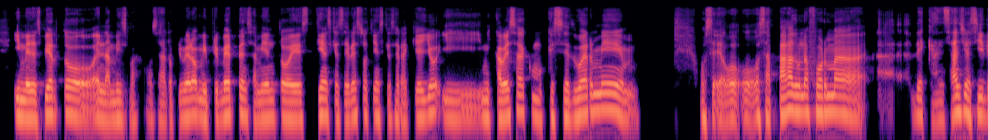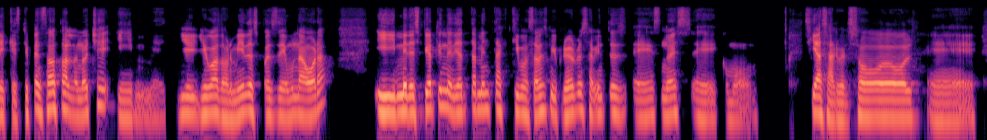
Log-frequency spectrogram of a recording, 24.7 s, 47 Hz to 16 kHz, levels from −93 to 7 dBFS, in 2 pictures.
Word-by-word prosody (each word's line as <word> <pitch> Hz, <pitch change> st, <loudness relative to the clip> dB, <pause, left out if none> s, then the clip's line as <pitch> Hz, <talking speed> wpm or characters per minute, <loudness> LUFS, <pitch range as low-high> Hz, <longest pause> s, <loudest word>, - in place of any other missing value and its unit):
y 135 Hz, -, +1 dB
me 125 Hz, -1 st, +6 dB
despierto 135 Hz, +2 st, +2 dB
en 120 Hz, -, +1 dB
la 110 Hz, -, 0 dB
misma. 115 Hz, -1 st, -5 dB
O 125 Hz, -, -14 dB
sea, 110 Hz, -2 st, -8 dB
lo 105 Hz, -, -10 dB
primero 125 Hz, +5 st, +2 dB
mi 125 Hz, -2 st, 0 dB
primer 130 Hz, +2 st, +1 dB
pensamiento 120 Hz, -2 st, 0 dB
es: 115 Hz, 0 st, +1 dB
"Tienes 135 Hz, -1 st, +1 dB
que -, -, -9 dB
hacer 115 Hz, +1 st, -3 dB
esto, 130 Hz, +1 st, -4 dB
tienes 125 Hz, -1 st, -5 dB
que 115 Hz, -, -9 dB
hacer 115 Hz, -1 st, -6 dB
aquello". 125 Hz, +8 st, -1 dB
Y 115 Hz, -, -6 dB
mi 125 Hz, -2 st, -2 dB
cabeza 130 Hz, +6 st, +2 dB
como 130 Hz, -4 st, -7 dB
que 125 Hz, -, -6 dB
se 125 Hz, +1 st, -2 dB
duerme, 155 Hz, +4 st, +2 dB, 1.0 s
o 120 Hz, -, -4 dB
sea, -, -, -3 dB
o 120 Hz, +2 st, 0 dB
o 125 Hz, 0 st, -4 dB
o -, -, 0 dB
se 120 Hz, -, -3 dB
paga 140 Hz, +4 st, +6 dB
de -, -, +4 dB
una 150 Hz, 0 st, +2 dB
forma, 150 Hz, -, +2 dB, 0.2 s
ah, -, -, -13 dB, 0.2 s
de 135 Hz, -2 st, -5 dB
cansancio 130 Hz, +7 st, -1 dB
así 140 Hz, +2 st, 0 dB
de 130 Hz, -1 st, -2 dB
que -, -, -7 dB
estoy 130 Hz, +4 st, -5 dB
pensando 165 Hz, +1 st, +3 dB
toda 170 Hz, -1 st, +2 dB
la 135 Hz, -3 st, -3 dB
noche 190 Hz, +10 st, -2 dB
y 120 Hz, -1 st, -4 dB
me -, -, -11 dB, 0.2 s
lle 140 Hz, 0 st, 0 dB
llego 140 Hz, +2 st, +2 dB
a 150 Hz, -, +4 dB
dormir 125 Hz, +3 st, +1 dB
después 135 Hz, -4 st, -1 dB
de 130 Hz, -, 0 dB
una 135 Hz, +1 st, +1 dB
hora 175 Hz, -, +2 dB, 0.6 s
y 145 Hz, -2 st, +6 dB
me 155 Hz, +1 st, +8 dB
despierto 155 Hz, +5 st, +2 dB
inmediatamente 165 Hz, 0 st, 0 dB
activo, 150 Hz, -3 st, -2 dB
¿sabes? 140 Hz, +4 st, 0 dB
Mi 145 Hz, -, 0 dB
primer 135 Hz, +2 st, +2 dB
pensamiento 150 Hz, -2 st, -3 dB
es 140 Hz, +1 st, -6 dB
es 130 Hz, +1 st, -4 dB
no 135 Hz, 0 st, 0 dB
es, 140 Hz, 0 st, -4 dB
eh, 115 Hz, -2 st, -5 dB
como 115 Hz, +2 st, -10 dB, 0.6 s
si -, -, -6 dB
ya 145 Hz, -, +7 dB
salió 115 Hz, -3 st, -1 dB
el 110 Hz, -, -6 dB
sol, 125 Hz, 0 st, +3 dB
eh, 110 Hz, -, -5 dB
130 Hz, 195 wpm, -21 LUFS, 120-145 Hz, 1.0 s, me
